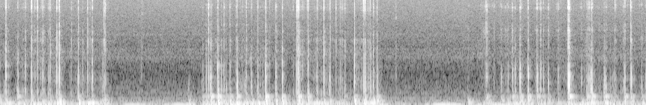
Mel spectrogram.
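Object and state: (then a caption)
Cork coaster. An X-Acto knife blade tip rapidly scratches and picks at a round, flat, solid cork coaster. It makes quick bursts of dry, crackly ticking and scraping with a soft, low thump underneath, separated by brief quiet pauses.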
